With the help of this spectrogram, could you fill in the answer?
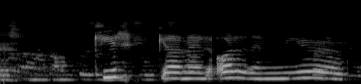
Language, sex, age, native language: Icelandic, other, 10, Icelandic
